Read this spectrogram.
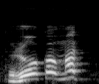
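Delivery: "रोको मत" as one phrase, pitch rising on मत; comma pause after मत. Shown as a demonstration. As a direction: say "रोको मत" together, lifting मत before the break. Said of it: "तो अब देखें क्या बात बनी". ("रोको मत" एक साथ, मत पर सुर उठाकर ठहराव)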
